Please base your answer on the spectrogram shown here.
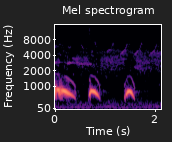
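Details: Spotted dove giving the tail of its coo phrase: a long, drawn-out falling note followed by two short, rounded, arched coos spaced about three quarters of a second apart, over a faint low hum.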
